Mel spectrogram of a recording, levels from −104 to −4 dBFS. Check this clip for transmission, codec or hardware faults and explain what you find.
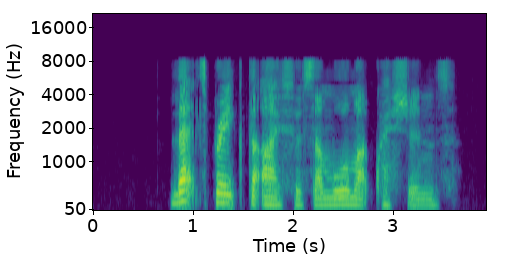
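One codec fault runs through the whole speech clip. Throughout, heavy damage that is likely Opus compression in its music mode leaves nothing above 8.2 kHz, which fits about 12 kbps. Starved bands are refilled with folded or noise content, so the sound is grainy and rough rather than swirling with holes, unlike MP3.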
